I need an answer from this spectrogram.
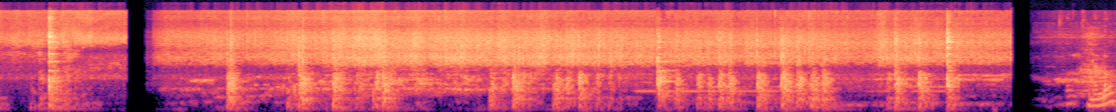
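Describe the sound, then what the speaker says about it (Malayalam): Grated coconut and masala are stirred and roasted in a pan, a close sizzle punctuated by a busy rhythm of metal spatula scrapes and clatters, with short pauses and no speech. "നന്നായി മിക്സ് ചെയ്ത് നന്നായി തേങ്ങക്കൊരു മൂത്ത് വരുന്നത് നമുക്ക് നന്നായി അയറ്റിയെടുക്കണം."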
